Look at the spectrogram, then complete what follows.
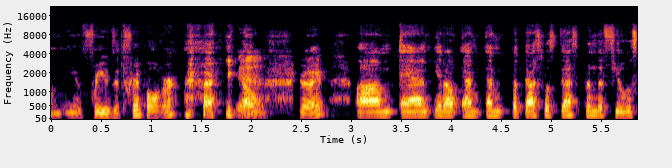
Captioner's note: chuckling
